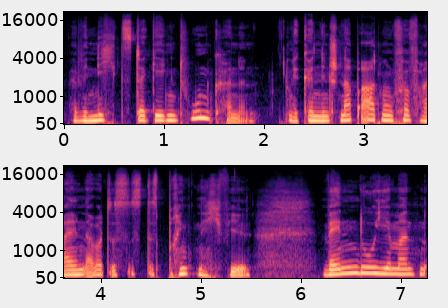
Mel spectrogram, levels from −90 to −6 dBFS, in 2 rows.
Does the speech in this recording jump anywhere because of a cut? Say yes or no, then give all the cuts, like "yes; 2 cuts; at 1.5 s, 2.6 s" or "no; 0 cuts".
yes; 2 cuts; at 2.1 s, 4.0 s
